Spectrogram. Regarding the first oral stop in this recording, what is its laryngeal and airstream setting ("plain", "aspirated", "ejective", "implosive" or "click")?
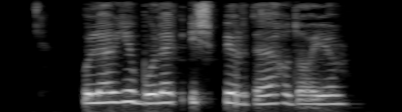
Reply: plain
